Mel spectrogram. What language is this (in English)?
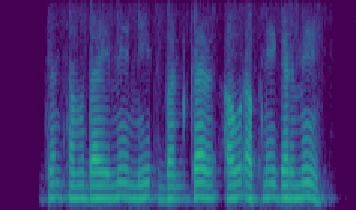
Hindi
